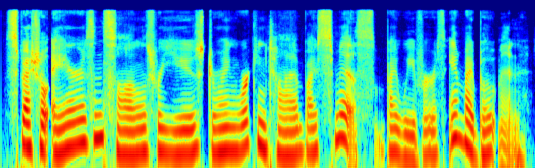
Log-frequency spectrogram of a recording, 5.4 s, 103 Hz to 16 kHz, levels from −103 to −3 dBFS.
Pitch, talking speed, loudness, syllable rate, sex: 175 Hz, 180 wpm, -18 LUFS, 4.3 syllables/s, female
